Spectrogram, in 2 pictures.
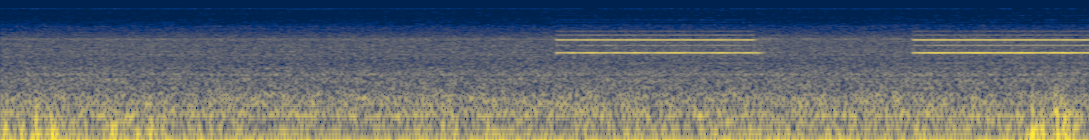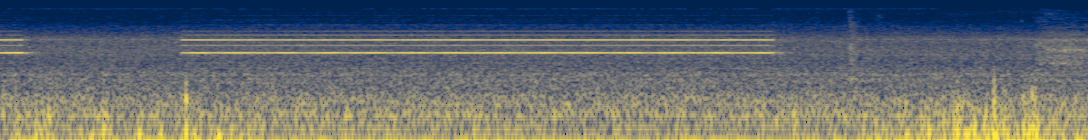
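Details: One of four scrap motherboards, after a capacitor was replaced. High-pitched beeps over a low hum, two one-second beeps then a three-second tone: a POST error code, cause unknown. A memory-slot change and a video-card wiggle were being tried.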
